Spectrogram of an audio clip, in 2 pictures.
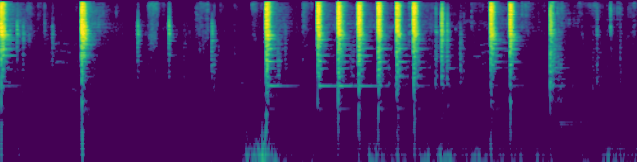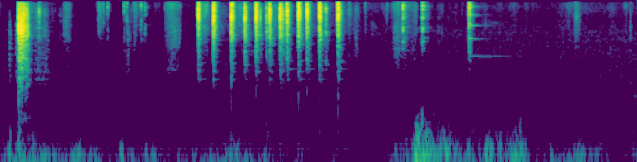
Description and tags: rithm on metal traffic signal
